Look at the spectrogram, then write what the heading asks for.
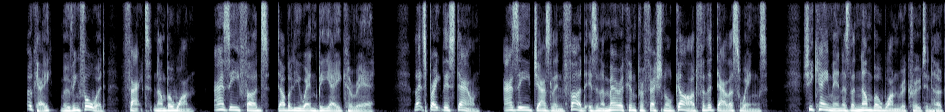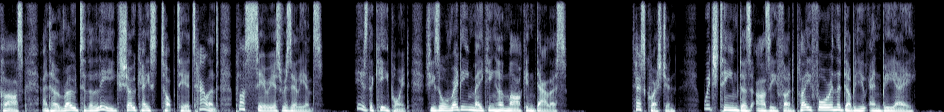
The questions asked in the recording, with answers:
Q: Which team does Azzy Fudd play for in the WNBA?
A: Correct answer, Dallas Wings.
